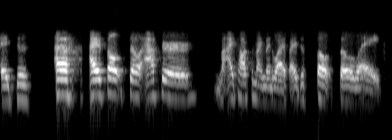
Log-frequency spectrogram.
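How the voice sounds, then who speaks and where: A woman's voice: fairly low pitch, unhurried, a little hiss or hum. Young woman telling her story, tinny line. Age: young adult. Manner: animated, heavy use of "like", quotes others. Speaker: guest. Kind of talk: personal storytelling in an interview. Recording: tinny phone-like call audio.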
